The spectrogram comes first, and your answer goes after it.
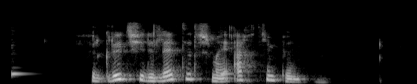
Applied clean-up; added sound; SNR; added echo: none; Cowbell; 14 dB; none.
